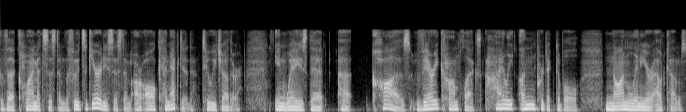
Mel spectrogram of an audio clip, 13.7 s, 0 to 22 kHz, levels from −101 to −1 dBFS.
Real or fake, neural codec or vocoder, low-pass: real; none; 7.2 kHz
